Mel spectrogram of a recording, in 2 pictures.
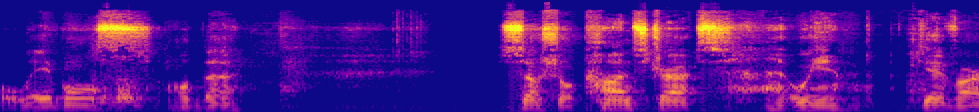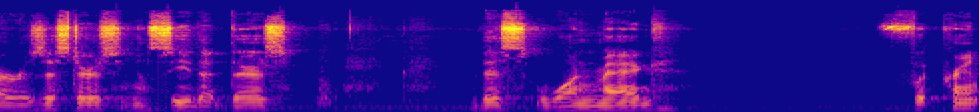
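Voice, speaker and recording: A man's very deep, low voice, very slow, with long, frequent pauses and ordinary pitch variation. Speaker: DIY electronics kit maker and tutorial presenter. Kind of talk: tutorial. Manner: slow, deliberate explanation; casual with fillers and restarts.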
